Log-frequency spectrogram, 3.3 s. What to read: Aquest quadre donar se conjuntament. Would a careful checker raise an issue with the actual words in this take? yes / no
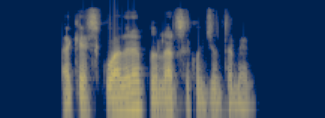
no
